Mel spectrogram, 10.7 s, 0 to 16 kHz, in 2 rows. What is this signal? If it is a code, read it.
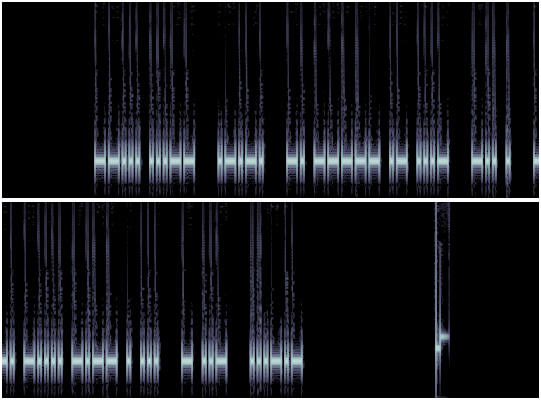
Morse code, heard as a keyed tone, about 36 wpm, 700 Hz. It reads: 73 <AR> N0AV DE N6YES TU <SK>
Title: Practice QSO - Exchange 4 - Ending - 35wpm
